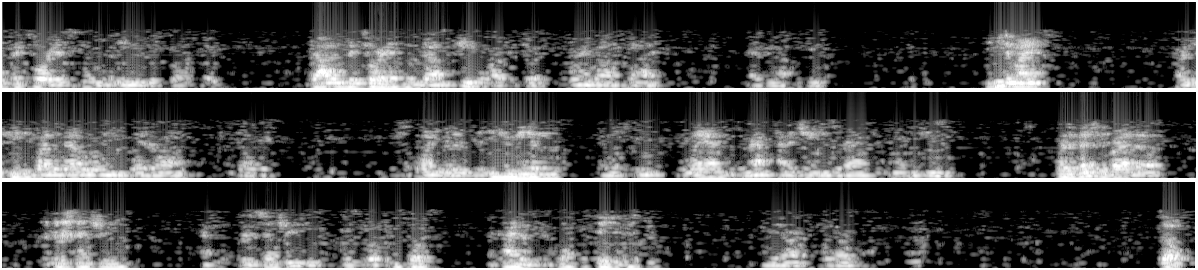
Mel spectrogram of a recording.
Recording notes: Apologies for the bad sound. We had a technical issue.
